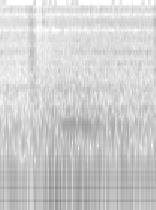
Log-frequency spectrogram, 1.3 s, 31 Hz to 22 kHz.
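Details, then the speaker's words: BMW E34 M50 straight-six donor engine after a stuck injector was found: quick throttle blip with smooth even note, no pinging or rattle; fuel ping cured, running on all six. "yep no more fuel ping you can see right there that's a quick quick acceleration no more noise"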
